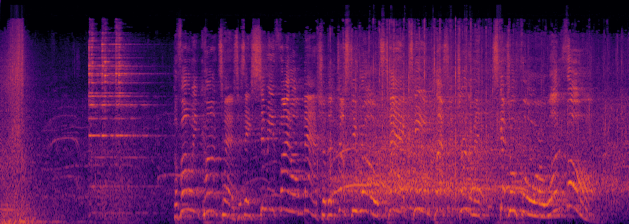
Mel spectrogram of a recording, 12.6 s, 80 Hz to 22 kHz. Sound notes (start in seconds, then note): 1.7 bell ringing; 11.5 cheers and applause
